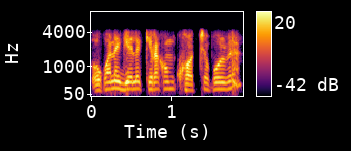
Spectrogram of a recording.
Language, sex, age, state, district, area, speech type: Bengali, male, 18-30, West Bengal, Dakshin Dinajpur, urban, conversation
